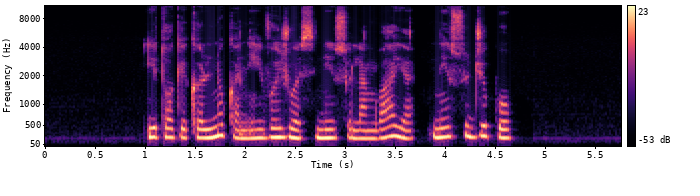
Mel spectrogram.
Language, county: Lithuanian, Vilnius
